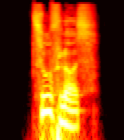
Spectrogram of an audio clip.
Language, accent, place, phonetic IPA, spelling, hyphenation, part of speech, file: German, Germany, Berlin, [ˈt͡suːflʊs], Zufluss, Zu‧fluss, noun, De-Zufluss.ogg
- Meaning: 1. inflow, influx 2. tributary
